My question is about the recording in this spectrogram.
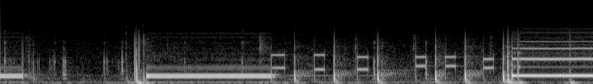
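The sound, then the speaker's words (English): A steady telephone dial tone hums, then a quick run of about eight two-note keypad beeps with sharp clicks between them as someone dials to call their mother, and the flat tone returns without connecting. Clear, no voices. “Why can't I get a number? Because right? The phone's been cut off because I don't pay the bill.”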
